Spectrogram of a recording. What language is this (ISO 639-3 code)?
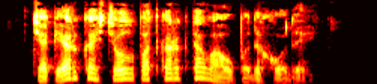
bel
